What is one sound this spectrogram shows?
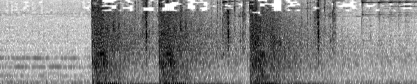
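A gun fires several loud shots in quick succession.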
